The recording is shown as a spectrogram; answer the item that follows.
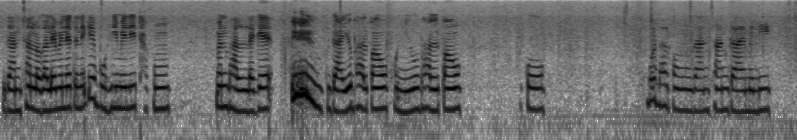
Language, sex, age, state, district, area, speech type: Assamese, female, 18-30, Assam, Lakhimpur, rural, spontaneous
